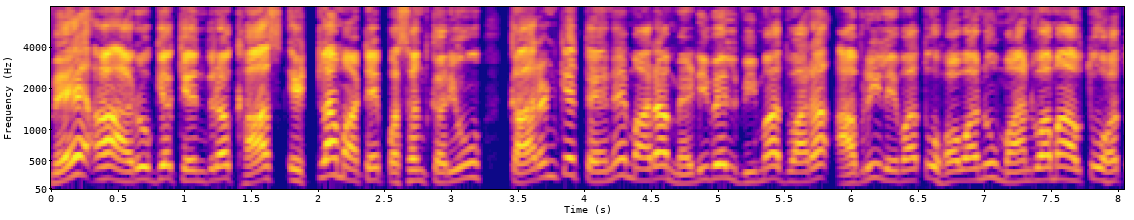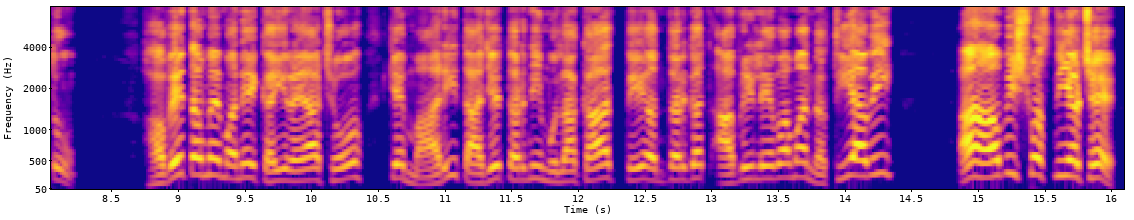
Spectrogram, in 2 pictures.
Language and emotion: Gujarati, angry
